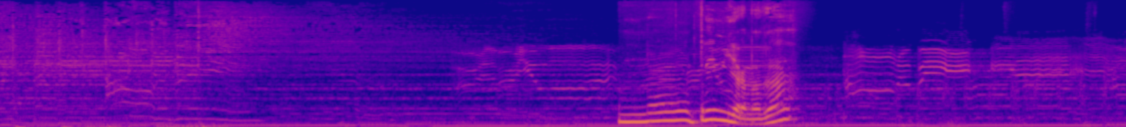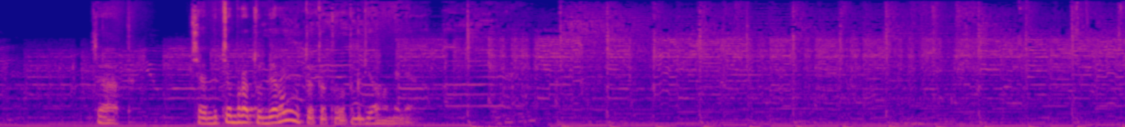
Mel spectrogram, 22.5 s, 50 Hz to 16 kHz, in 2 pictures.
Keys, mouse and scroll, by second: 7.4-9.3 drag, 10.6-15.7 drag, 15.9-20.3 drag, 20.6-22.5 ctrl+drag.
